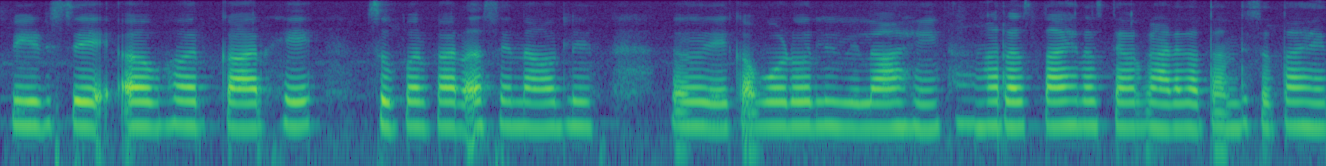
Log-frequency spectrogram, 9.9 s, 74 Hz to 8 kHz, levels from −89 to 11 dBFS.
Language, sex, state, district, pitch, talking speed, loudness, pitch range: Marathi, female, Maharashtra, Solapur, 225 Hz, 140 wpm, -17 LUFS, 220-230 Hz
